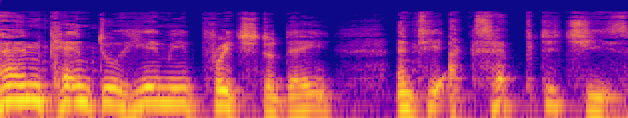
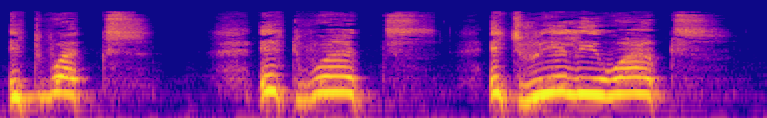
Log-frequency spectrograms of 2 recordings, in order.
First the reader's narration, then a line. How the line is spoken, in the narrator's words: I cried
